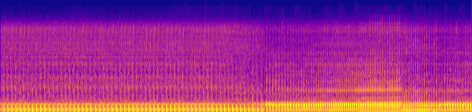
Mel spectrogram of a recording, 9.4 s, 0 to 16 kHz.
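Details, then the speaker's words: Rebuilt big-bore Arctic Cat DVX400 (LTZ440) single after a carb tune, weak battery: steady thumping about four beats a second that briefly stumbles mid-run; slight sputter, improved from earlier bad sputtering, cause unclear. "I wrote it earlier today and it ran pretty good it sputtered a little bit but it ran pretty good"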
